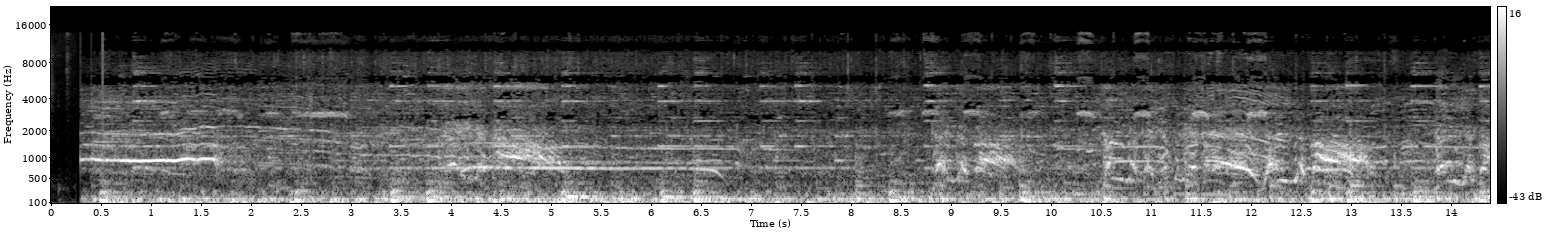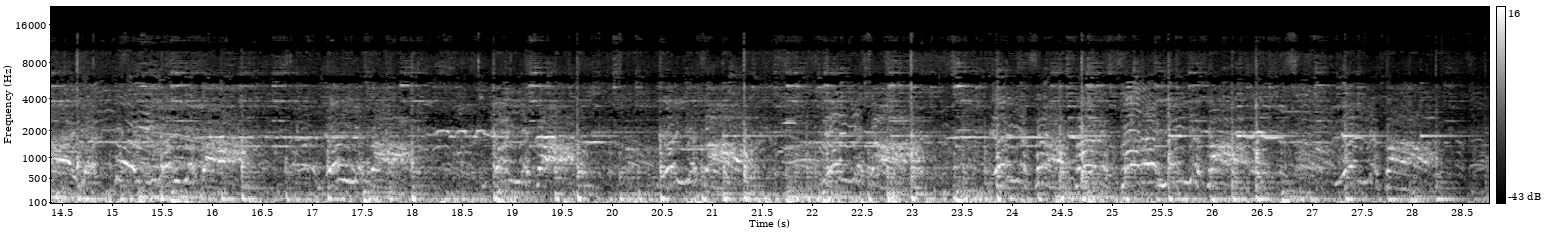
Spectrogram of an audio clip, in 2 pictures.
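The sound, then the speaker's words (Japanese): Parade crowd around the Funadanjiri boat float of Imazu Fukuo Shrine during a city centennial procession, dense continuous crowd noise with shouting voices throughout. “はい、これは、今津福王神社の、船だんじりの音です。”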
